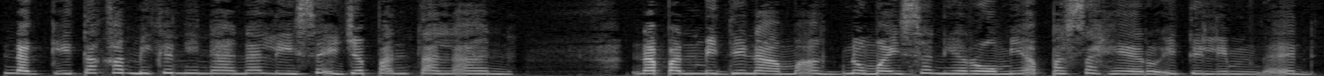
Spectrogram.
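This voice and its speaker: A woman's voice: high-pitched, steady tone, a little fast, gravelly, fairly bright tone, dry recording. A woman with an Ilocano accent playing an earnest, worried young woman explaining grave matters to her elders in a radio drama. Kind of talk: Filipino radio drama acting.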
